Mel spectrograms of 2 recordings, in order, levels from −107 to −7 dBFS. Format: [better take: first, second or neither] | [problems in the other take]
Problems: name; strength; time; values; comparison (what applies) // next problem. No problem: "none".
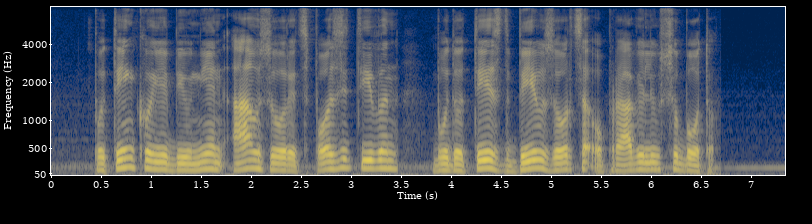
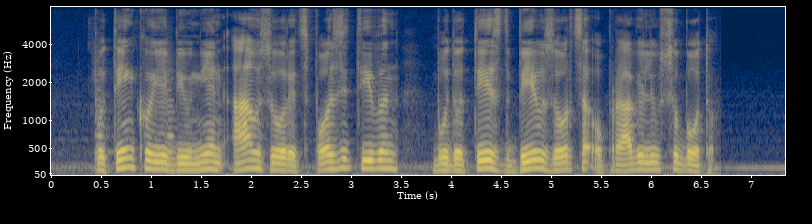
first | background sound (Wind instrument, woodwind instrument); 20 dB below the speech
